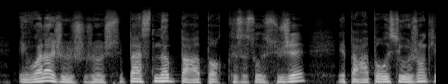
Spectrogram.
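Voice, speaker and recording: A man with a medium pitch and a dark, mellow tone talks at a very fast pace with ordinary pitch variation. The sound is dry and close with no echo, in a very clean recording with a silent background. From France, Paris suburbs housing estate. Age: 30s. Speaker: fashion journalist and content creator. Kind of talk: interview.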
